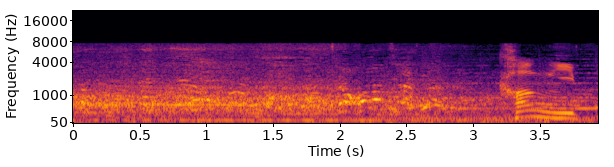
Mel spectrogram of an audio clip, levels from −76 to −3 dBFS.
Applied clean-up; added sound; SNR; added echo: none; Aircraft; 13 dB; none.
